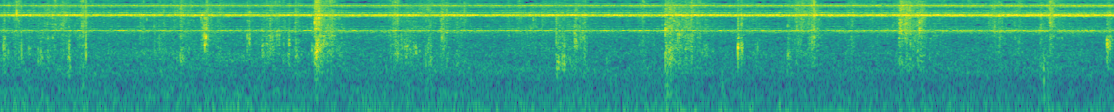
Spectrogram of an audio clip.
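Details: Cicadas calling in Cambodian deep jungle toward Chhay Yong Waterfall, Areng area, Koh Kong Province: several steady piercing tones sustained without pause, punctuated by repeated footsteps crunching along the way.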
